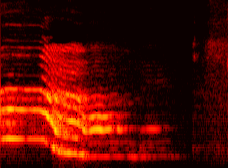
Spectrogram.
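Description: A girl singing a long held note. It slides down in pitch about half a second in and fades out before the end.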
